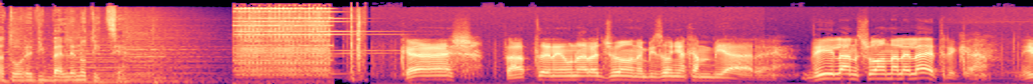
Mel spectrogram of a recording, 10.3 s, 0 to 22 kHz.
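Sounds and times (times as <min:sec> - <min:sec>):
speech: 0:00.0 - 0:01.4, 0:04.0 - 0:10.3
telephone bell ringing: 0:02.3 - 0:04.8.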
